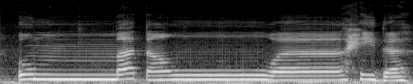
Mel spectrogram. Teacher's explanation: نون ساکن یا نون تنوین کے بعد یا میم واو نون، ان چاروں میں سے کوئی سا بھی ایک حرف آ جائے تو ہم دونوں کو آپس میں ملا دیں گے اور غنے کے ساتھ ملائیں گے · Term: ادغام بالغنہ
